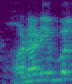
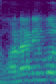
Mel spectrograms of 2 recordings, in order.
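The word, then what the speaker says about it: honourable: সেখানে এ বসাইতাম কিন্তু এখানে এইচ এর উচ্চারণটা হচ্ছে না দ্যাটস হোয়াই আমাদের এন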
